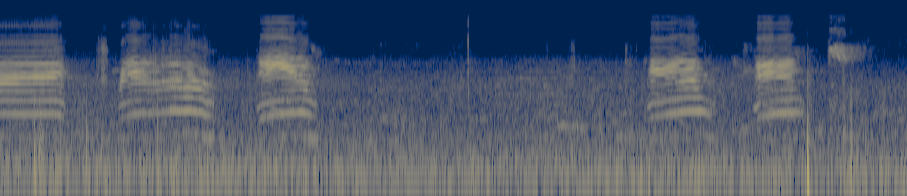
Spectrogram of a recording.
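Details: Cat in heat giving loud, strained meows in clusters: three rising-falling calls early, then a pause of several seconds before two more, with faint clicks and room noise between them.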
